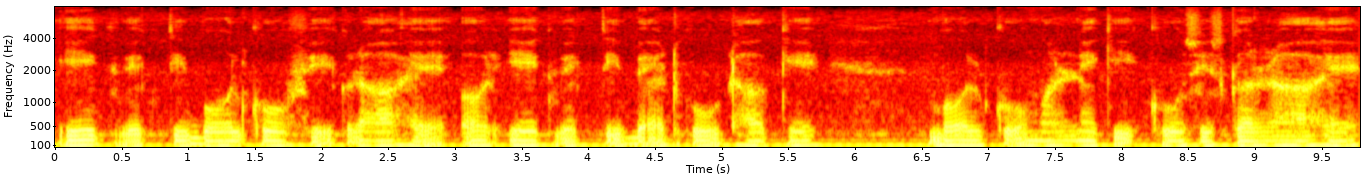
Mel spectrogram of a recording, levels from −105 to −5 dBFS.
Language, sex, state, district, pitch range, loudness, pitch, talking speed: Hindi, male, Uttar Pradesh, Lalitpur, 95-105 Hz, -18 LUFS, 100 Hz, 135 wpm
